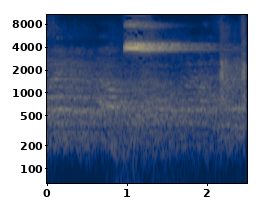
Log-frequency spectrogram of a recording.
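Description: A referee's whistle blows a short, shrill blast.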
